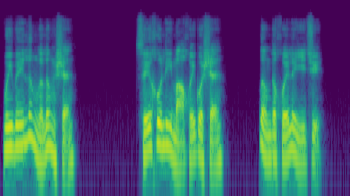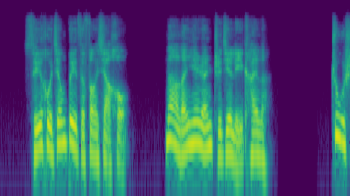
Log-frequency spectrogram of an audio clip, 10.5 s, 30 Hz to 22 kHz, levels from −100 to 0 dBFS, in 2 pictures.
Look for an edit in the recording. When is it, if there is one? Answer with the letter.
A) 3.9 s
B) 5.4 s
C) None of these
A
